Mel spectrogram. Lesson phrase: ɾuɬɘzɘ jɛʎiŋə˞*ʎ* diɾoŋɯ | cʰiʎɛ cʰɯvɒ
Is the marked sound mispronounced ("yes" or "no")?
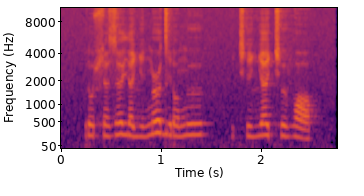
yes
